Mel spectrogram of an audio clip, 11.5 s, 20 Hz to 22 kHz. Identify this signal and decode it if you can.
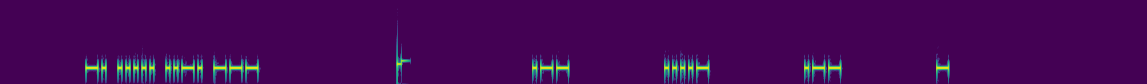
Morse code, heard as a keyed tone, about 30 wpm, spaced as for 13 wpm, 700 Hz. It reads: N5FO W4WT
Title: USA Call Signs - 4 Characters - 8x Character Spacing - 30wpm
